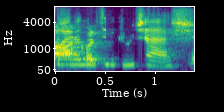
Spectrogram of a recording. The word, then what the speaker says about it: Biologique Recherche: Like I use like retinols or like P50, you know, the brand Biologique Recherche. I can't really say it right. BR. – Biologique Recherche. – That's it. Yeah.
